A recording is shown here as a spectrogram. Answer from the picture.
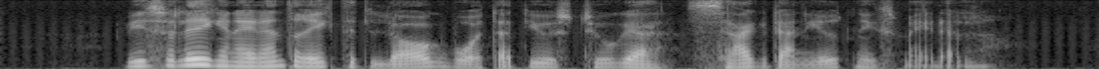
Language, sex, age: Swedish, female, 49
